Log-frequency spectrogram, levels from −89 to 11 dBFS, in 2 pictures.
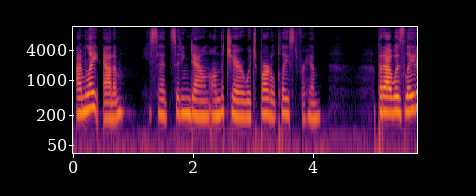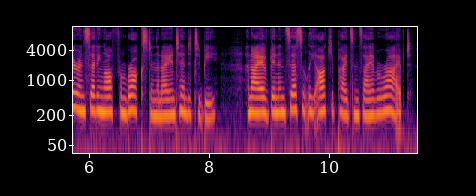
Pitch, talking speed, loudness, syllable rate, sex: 220 Hz, 200 wpm, -21 LUFS, 5.7 syllables/s, female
